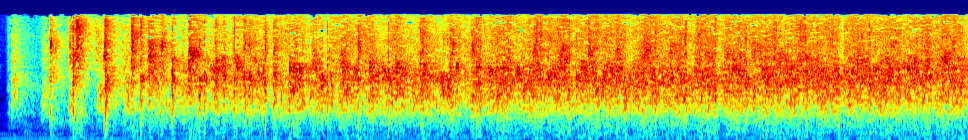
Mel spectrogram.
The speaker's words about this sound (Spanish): ¿Sabe que ya le distingo el aplauso entre ese ruido siempre? Sé exactamente cuál es ese.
